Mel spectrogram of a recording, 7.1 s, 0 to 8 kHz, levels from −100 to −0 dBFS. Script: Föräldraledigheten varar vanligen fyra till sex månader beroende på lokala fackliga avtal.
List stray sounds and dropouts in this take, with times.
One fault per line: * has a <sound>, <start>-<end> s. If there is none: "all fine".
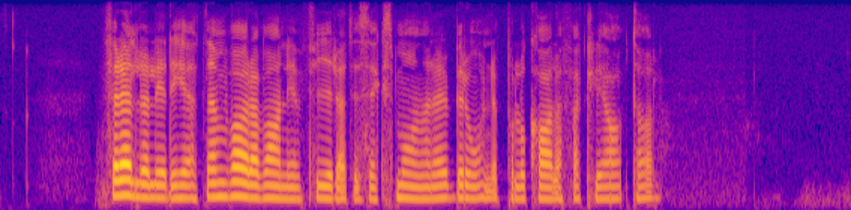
all fine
